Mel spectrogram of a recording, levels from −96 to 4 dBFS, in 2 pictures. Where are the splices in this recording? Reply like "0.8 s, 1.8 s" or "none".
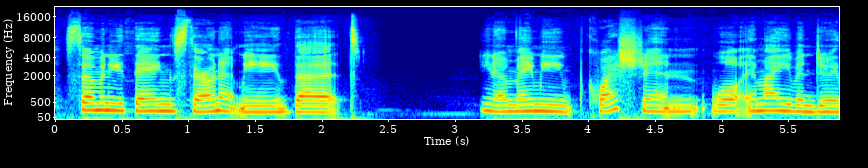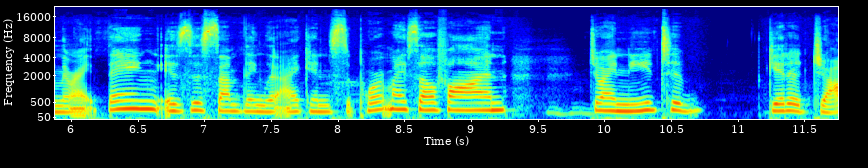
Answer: none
